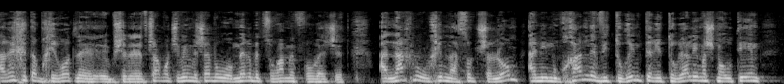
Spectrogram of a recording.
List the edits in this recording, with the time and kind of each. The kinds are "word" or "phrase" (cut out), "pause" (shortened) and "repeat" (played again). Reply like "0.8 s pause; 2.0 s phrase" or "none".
5.2 s pause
